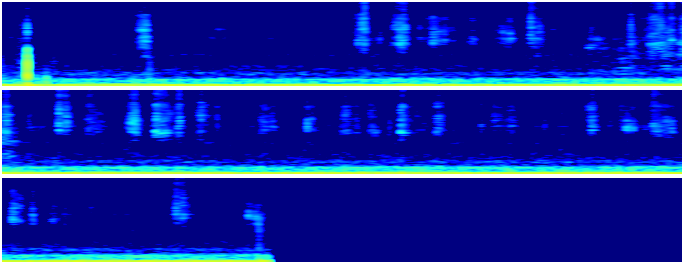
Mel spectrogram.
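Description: Lemon pepper seasoning being shaken from a glass spice jar: a run of quick, irregular rattling clicks over a steady low hum. The sound cuts off abruptly just after eight seconds.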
